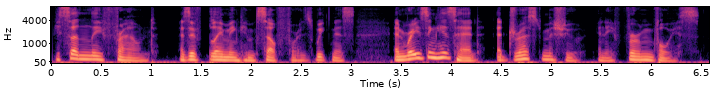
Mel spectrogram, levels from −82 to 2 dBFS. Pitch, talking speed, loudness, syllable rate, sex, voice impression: 120 Hz, 180 wpm, -20 LUFS, 5.5 syllables/s, male, very masculine, very adult-like, slightly thick, very tensed, slightly powerful, very bright, soft, very clear, very fluent, slightly raspy, cool, intellectual, very refreshing, sincere, slightly calm, very friendly, very reassuring, unique, elegant, wild, sweet, very lively, kind, intense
